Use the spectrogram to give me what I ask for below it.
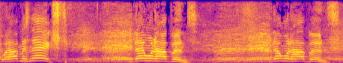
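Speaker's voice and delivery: high, insistent pretend panic; mock freak-out. Trainer pressing the class for each next step, mock freak-out. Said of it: "I'm freaking out".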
